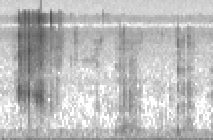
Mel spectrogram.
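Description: A crisp bite into a fried, battered onion ring just after the start, followed by a few softer chewing crunches about half a second apart.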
